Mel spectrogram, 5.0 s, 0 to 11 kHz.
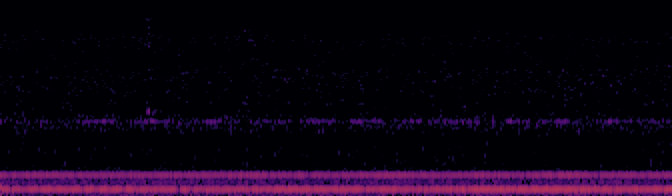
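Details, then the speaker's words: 52-inch King of Fans Grenada ceiling fan, mid-to-late 1980s, 172 mm motor, at low speed: low, constant hum with a faint higher tone; bearings quiet, the hum is vibration in the motor housing. "fans a bit hummy not the wrong not the most quietest fan you but can a pretty decent low speed here about a average the bearings on the fairing are pretty quiet most of the noise you hear it is a vibration in the motor housing"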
